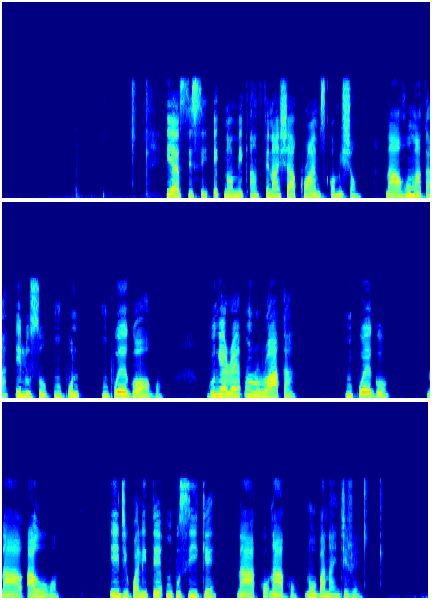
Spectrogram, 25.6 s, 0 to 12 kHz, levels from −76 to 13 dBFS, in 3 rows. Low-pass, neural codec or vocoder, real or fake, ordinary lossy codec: 7.2 kHz; none; real; MP3, 64 kbps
